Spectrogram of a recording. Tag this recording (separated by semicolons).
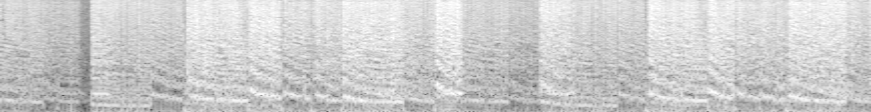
distorted; hardcore; harsh; noise; noisecore; overdrive; overdriven; stabs; techno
